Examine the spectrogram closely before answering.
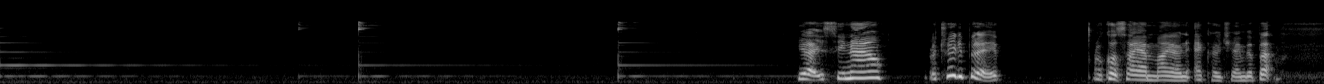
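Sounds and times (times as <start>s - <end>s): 
wine glasses clinking: 3.0s - 4.7s, 6.2s - 7.4s
speech: 8.0s - 10.1s, 10.9s - 13.0s.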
